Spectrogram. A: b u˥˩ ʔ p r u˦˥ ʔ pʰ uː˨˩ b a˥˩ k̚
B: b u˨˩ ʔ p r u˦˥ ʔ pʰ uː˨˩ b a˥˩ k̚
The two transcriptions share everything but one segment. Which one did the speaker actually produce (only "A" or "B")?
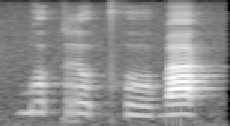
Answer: A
